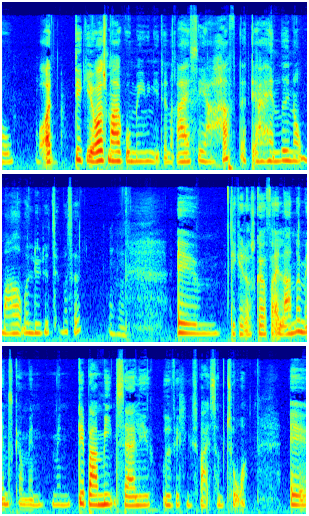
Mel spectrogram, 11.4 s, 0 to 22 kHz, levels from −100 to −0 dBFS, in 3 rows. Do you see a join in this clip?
no; 0 cuts

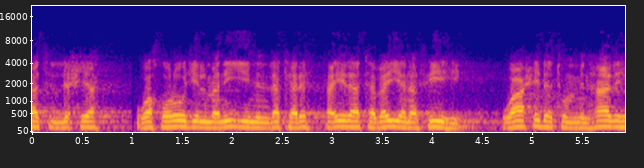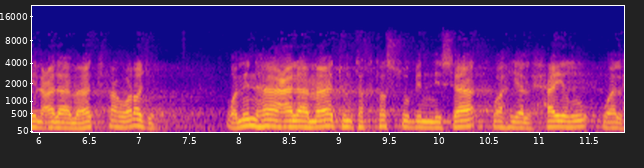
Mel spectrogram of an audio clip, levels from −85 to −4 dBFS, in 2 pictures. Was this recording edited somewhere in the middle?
yes; 1 cut; at 1.0 s

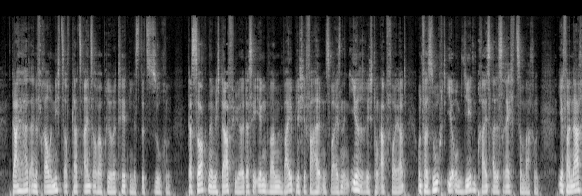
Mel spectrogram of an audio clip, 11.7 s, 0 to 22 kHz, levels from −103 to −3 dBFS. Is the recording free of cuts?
yes; 0 cuts

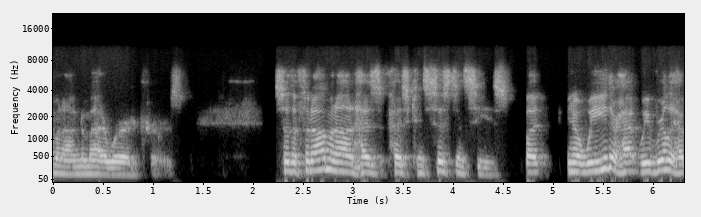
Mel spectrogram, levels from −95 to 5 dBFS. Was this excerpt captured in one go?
yes; 0 cuts

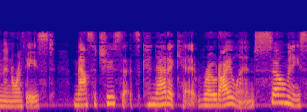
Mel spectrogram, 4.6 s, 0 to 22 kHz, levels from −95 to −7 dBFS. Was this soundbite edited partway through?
yes; 1 cut; at 1.0 s

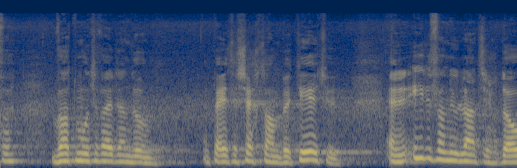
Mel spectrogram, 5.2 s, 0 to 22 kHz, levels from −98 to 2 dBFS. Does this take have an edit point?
no; 0 cuts

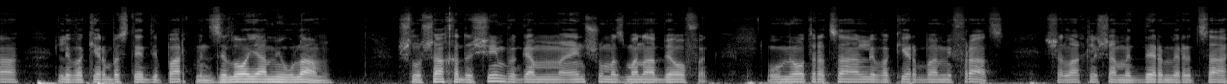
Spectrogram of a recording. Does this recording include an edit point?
no; 0 cuts

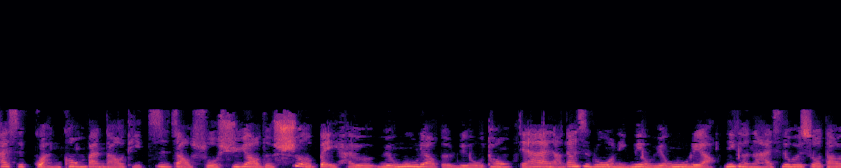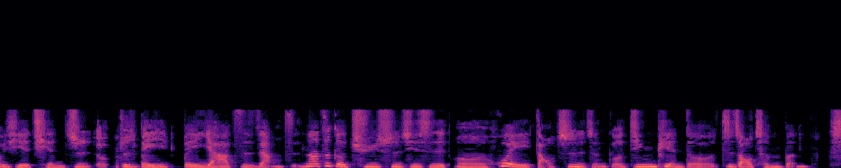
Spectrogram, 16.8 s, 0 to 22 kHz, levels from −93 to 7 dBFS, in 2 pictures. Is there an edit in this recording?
yes; 1 cut; at 5.6 s

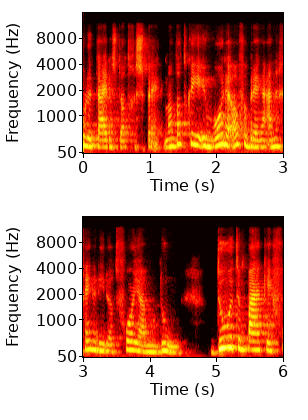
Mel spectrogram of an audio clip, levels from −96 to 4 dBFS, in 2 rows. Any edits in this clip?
no; 0 cuts

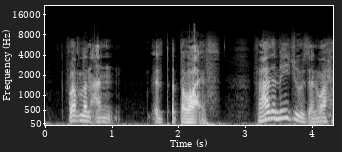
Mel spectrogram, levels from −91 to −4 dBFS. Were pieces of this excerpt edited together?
no; 0 cuts

